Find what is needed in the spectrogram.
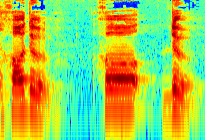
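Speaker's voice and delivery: Hodu spelled out slowly, ho-du; slow Hebrew word. Shown as a demonstration. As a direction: teach Hodu syllable by syllable. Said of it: "赞美就是".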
